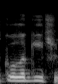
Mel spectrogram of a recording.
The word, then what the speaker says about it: Gullah Geechee: It's Gullah Geechee, right? That's how you pronounce it.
